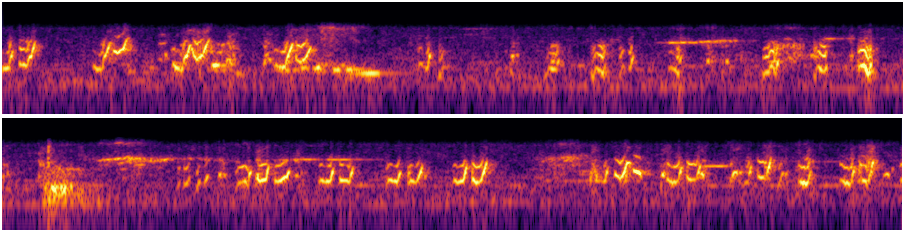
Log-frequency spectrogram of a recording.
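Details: Pet guinea pigs Mayumi, Archie and Miyuki during floor time, quick bursts of squeaky wheeks alternating with brief pauses, several longer level whistled squeals mid-sequence, and faint pattering underneath.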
